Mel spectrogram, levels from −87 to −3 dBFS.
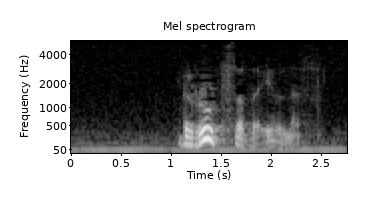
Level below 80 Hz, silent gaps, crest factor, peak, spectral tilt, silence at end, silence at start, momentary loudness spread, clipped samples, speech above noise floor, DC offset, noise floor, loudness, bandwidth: -44 dBFS; none; 20 dB; -4 dBFS; -12.5 dB/octave; 0.2 s; 0.2 s; 20 LU; under 0.1%; 24 dB; under 0.1%; -45 dBFS; -21 LUFS; 4 kHz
